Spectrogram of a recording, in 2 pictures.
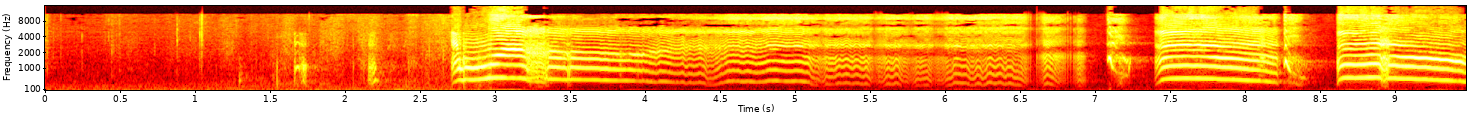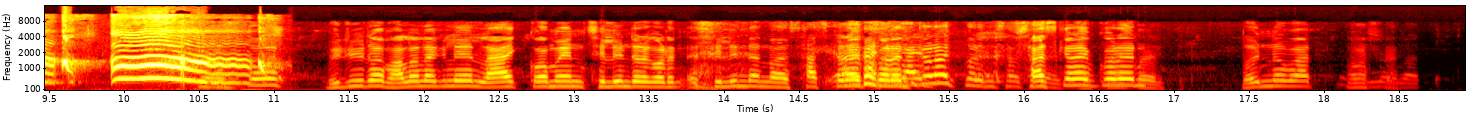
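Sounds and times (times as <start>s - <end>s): loud crying wails: 1.7s - 11.1s.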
